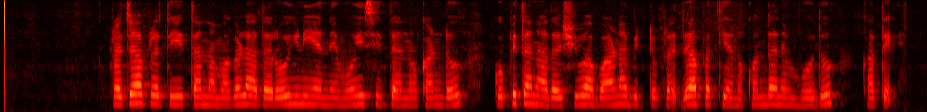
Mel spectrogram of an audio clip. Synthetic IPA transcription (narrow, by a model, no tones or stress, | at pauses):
pɾɐd͡ʒaːpɾɐt̪it̪ɐnːɐmɐɡɐɭaːd̪ɐɾoːɦiɳijɐnːemoːjisid̪ːɐnːukɐɳɖu | ɡupit̪ɐnaːd̪ɐʃiʋɐbaːɳɐbiʈːupɾɐ̰d͡ʒaːpɐt̪ijɐnːukɔnd̪ɐnemboːd̪u | kɐt̪e̞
